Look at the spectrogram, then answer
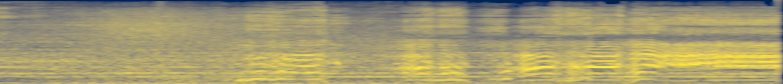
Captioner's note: sobbing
